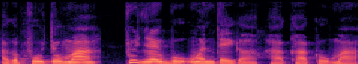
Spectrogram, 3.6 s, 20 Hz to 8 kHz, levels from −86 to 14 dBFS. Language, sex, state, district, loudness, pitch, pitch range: Wancho, female, Arunachal Pradesh, Longding, -13 LUFS, 170 Hz, 145-185 Hz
